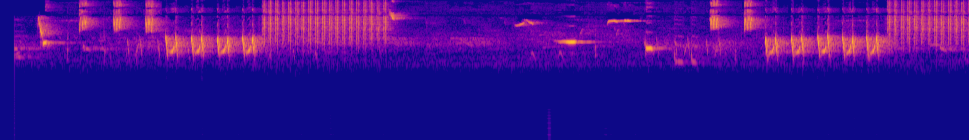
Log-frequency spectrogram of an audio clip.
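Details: White-rumped shama (murai batu) master song recording for training songbirds: loud varied whistles and sharp chirps alternating with dense buzzy rattling trills, a brief quiet gap midway, then the whistles and rattles resume.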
